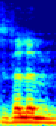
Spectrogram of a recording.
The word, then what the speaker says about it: Willem: and education practitioners and enthusiasts my name is vilim you can always call me as well if you promise to pronounce it with a V and not a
